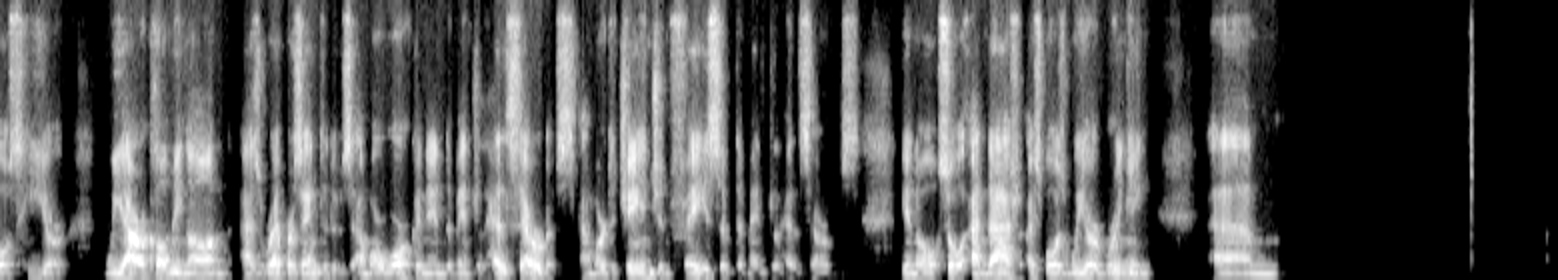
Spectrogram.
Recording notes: Mid West ARIES Webinar in partnership with Mental Health Ireland.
